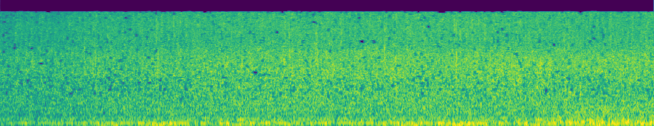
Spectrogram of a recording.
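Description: Steady rain falling, an even hiss that grows louder over the first few seconds and then holds.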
